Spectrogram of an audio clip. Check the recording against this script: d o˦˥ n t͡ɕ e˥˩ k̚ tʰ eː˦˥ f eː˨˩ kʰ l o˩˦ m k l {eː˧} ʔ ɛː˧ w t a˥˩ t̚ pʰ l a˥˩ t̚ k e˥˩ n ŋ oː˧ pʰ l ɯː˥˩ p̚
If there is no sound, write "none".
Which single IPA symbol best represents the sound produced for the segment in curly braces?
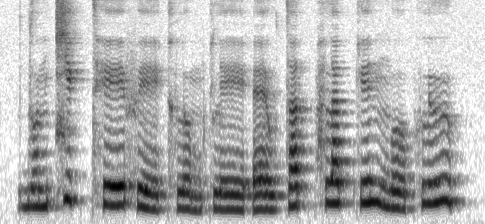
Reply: eː˧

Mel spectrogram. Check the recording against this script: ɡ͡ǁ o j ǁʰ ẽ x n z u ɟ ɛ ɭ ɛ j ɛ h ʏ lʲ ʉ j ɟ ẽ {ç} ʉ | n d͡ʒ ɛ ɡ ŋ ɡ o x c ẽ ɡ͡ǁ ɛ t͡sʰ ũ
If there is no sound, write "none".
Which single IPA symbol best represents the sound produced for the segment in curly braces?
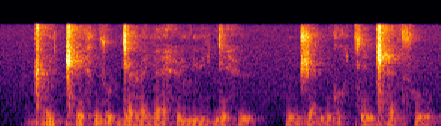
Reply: h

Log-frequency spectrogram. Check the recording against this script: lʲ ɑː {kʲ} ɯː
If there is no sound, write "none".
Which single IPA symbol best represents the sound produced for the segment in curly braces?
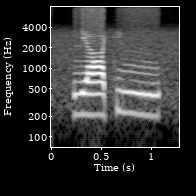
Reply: kʲ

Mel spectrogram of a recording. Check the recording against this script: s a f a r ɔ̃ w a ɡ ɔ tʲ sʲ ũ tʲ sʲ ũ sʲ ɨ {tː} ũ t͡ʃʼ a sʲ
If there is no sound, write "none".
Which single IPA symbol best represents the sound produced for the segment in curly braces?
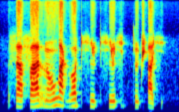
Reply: tː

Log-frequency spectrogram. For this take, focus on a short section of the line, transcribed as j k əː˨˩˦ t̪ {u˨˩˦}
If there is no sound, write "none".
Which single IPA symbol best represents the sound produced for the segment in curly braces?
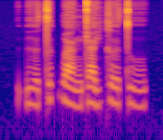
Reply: u˨˩˨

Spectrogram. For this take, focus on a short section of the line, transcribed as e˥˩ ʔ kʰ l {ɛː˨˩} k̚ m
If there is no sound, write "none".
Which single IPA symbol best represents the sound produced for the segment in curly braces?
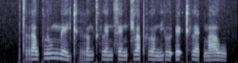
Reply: ɛː˨˩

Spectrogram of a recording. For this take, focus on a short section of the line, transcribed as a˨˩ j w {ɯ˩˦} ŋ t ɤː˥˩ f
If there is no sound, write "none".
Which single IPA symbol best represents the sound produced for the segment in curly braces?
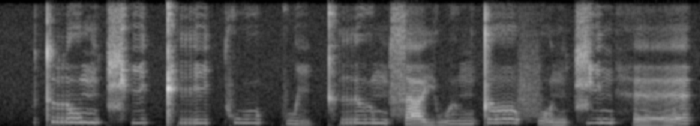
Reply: ɯ˧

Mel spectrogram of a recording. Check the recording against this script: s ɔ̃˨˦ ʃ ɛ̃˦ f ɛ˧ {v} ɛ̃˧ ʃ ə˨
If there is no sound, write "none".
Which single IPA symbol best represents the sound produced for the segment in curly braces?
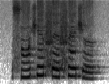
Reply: f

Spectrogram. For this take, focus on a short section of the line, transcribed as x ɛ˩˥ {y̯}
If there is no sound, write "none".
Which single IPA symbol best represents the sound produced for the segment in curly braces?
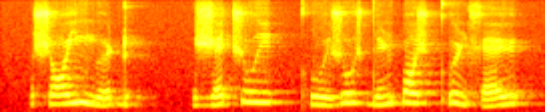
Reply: y̯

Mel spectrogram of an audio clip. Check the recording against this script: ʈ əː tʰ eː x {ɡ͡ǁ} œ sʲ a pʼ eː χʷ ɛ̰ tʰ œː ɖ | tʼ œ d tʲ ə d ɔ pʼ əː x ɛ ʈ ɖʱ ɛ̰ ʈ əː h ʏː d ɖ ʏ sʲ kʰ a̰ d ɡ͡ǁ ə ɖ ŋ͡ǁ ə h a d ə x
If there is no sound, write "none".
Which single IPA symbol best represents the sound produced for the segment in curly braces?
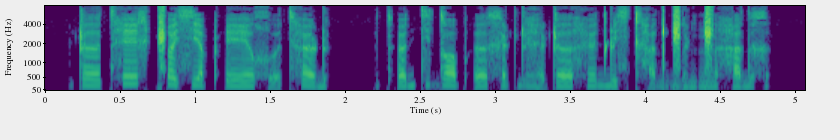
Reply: ǁ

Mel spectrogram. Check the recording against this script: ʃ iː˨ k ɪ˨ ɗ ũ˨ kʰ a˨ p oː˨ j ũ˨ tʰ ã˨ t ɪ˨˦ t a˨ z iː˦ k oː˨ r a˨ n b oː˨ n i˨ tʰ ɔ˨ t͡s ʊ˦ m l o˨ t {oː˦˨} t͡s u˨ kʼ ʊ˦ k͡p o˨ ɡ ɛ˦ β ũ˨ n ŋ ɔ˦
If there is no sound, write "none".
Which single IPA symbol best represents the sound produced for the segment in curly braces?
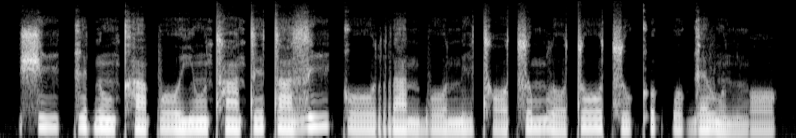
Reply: oː˦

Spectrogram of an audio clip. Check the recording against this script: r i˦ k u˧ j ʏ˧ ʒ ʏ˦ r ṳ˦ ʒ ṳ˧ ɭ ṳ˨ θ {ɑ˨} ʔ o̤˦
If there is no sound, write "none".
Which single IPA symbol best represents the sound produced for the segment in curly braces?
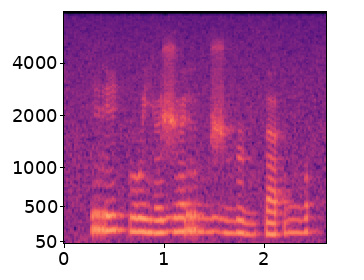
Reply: ɐ˨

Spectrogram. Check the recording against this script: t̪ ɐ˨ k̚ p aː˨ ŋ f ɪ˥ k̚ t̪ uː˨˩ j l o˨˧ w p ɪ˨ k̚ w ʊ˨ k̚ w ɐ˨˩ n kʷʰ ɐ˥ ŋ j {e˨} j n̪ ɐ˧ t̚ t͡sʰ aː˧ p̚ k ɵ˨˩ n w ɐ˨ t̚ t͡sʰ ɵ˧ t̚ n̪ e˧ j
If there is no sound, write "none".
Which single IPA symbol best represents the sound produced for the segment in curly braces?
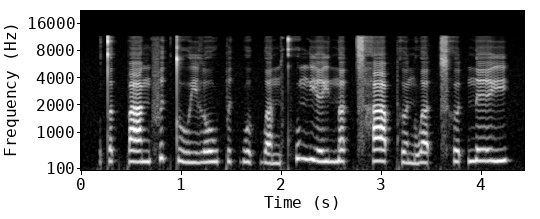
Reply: e˨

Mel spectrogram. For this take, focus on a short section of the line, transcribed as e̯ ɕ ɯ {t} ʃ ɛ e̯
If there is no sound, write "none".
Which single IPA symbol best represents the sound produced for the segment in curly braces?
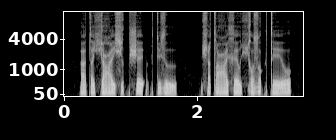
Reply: k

